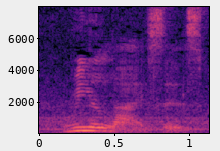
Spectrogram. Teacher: that first syllable is stressed, so there's a temptation to cut off that last syllable because they go so quickly.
